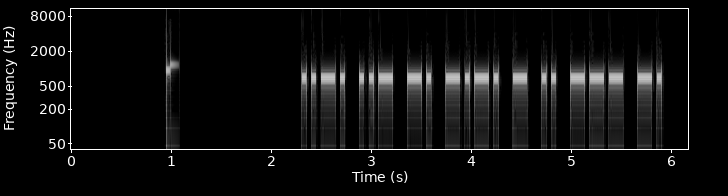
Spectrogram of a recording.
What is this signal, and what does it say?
Morse code, heard as a keyed tone, about 25 wpm, 700 Hz. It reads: FUNCTION
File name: Eight Letter Words - 25wpm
